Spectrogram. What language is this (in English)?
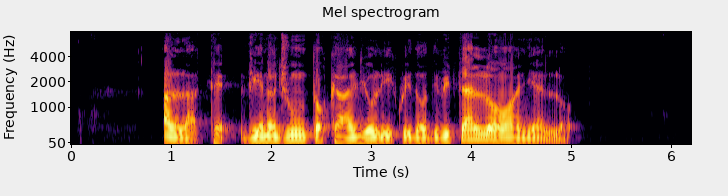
Italian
